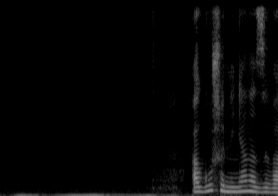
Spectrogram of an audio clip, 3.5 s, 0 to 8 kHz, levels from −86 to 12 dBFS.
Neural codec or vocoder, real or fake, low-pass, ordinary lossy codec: codec, 16 kHz, 6 kbps, DAC; fake; none; none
